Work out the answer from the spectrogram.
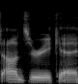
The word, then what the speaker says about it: Onwuzurike: Geek, according to how to pronounce, it is just Onzurike.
